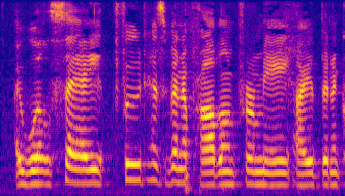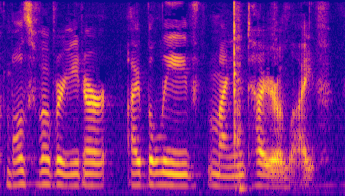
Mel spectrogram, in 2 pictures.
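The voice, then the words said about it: Choked-up, emotional voice. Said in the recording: “I'm sorry for getting choked up ... that's why I'm choked up”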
